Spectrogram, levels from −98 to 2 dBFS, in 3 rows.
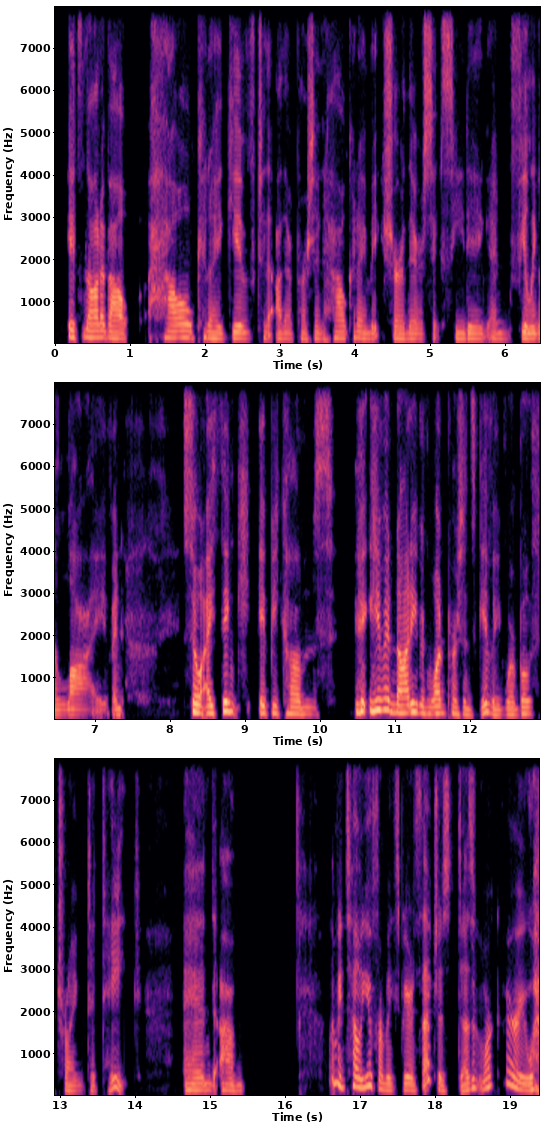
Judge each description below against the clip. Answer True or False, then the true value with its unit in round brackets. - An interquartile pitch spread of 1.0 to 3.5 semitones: False (4.1 semitones)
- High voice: False (145 Hz)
